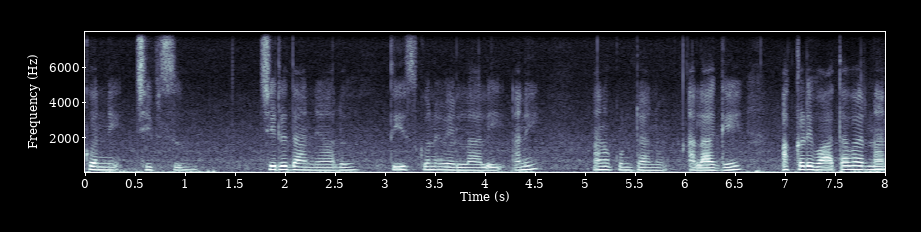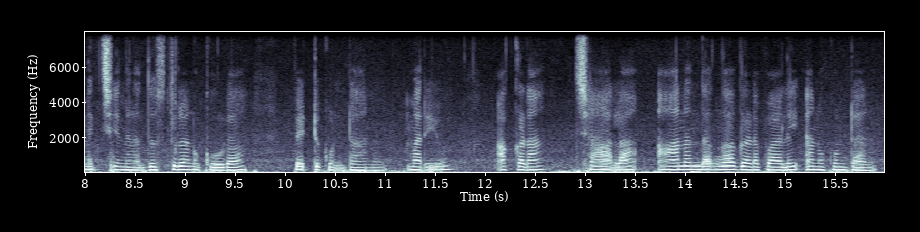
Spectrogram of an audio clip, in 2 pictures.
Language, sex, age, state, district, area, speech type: Telugu, female, 30-45, Andhra Pradesh, Kurnool, rural, spontaneous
